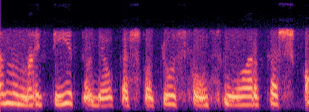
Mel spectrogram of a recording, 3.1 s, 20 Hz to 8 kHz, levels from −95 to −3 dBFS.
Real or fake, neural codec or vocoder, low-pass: real; none; 7.2 kHz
